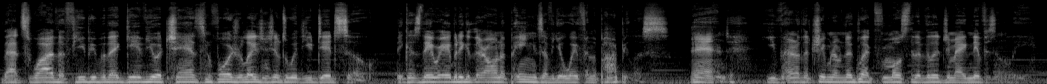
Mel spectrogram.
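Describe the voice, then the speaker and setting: A man voicing a wise, elderly village leader in fan fiction, grave and proud, speaking in measured, solemn phrases. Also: on the low side, level tone, fairly bright tone, soft background music, pitched below the performer's own voice, close to an everyday voice. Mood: proud, gentle. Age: older. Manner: measured, solemn, with weighty pauses. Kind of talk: acted dialogue in fan fiction audiobook.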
